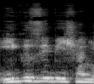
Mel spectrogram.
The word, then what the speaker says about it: exhibition: 이거는 전시회란 뜻인데 exhibition이 아니고 exhibition이에요.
